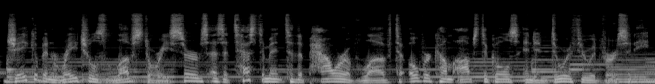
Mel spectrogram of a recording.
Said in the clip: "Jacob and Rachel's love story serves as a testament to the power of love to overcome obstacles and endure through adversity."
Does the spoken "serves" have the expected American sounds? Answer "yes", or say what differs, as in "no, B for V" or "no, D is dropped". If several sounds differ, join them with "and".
yes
